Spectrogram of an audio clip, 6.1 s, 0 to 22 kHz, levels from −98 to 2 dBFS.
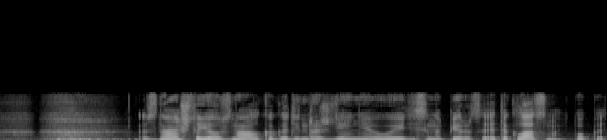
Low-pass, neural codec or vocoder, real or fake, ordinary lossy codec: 7.2 kHz; none; real; none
